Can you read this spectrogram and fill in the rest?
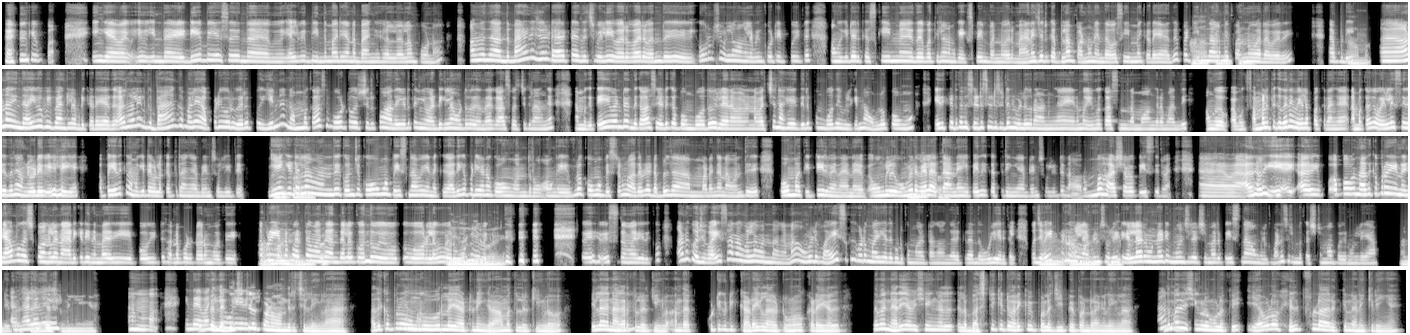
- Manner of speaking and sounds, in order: laughing while speaking: "கண்டிப்பா!"; in English: "டி பி எஸ்"; in English: "எல்.வி.பி"; in English: "மேனேஜர் டைரக்ட்டா"; in English: "ஸ்கீம்"; in English: "எக்ஸ்ப்ளைன்"; in English: "மேனேஜருக்கு"; in English: "பட்"; in English: "ஐ.ஓ.பி பேங்க்ல"; laughing while speaking: "அவங்களுடைய வேலையே"; in English: "டபுள் த"; in English: "ஹார்ஷாவே"; other background noise; laughing while speaking: "ஒரு முன்னுரிமை கொடுத்து பே பேசுற மாதிரி இருக்கும்"; chuckle; in English: "டிஜிட்டல்"; in English: "ஜி.பே"; in English: "ஹெல்ப்ஃபுல்லா"
- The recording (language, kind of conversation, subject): Tamil, podcast, டிஜிட்டல் பணம் உங்கள் வாழ்க்கையை எப்படிச் சுலபமாக மாற்றியது?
